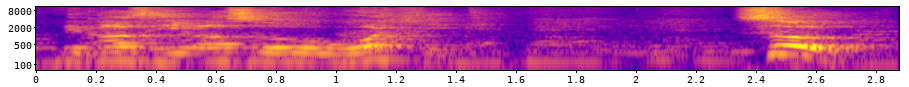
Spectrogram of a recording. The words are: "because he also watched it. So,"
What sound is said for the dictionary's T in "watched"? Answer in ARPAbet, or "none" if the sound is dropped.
none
